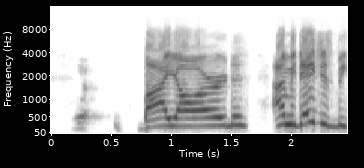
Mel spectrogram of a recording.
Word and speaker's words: Byard: Kevin Byard, Bird, Yep. Byard.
